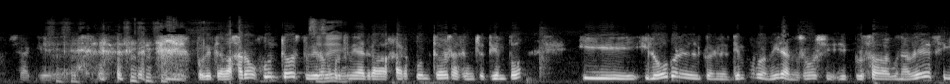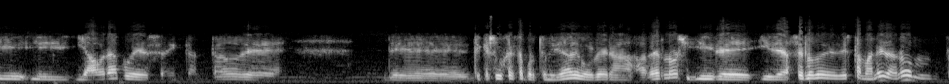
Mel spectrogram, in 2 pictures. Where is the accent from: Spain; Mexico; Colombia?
Spain; Jaén, Andalusia; yo soy de Jaén, o sea que a mí la tierra, mi tierra siempre me tira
